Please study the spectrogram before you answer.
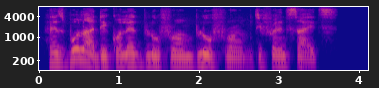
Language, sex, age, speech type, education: Nigerian Pidgin, male, 15-29, spontaneous, tertiary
